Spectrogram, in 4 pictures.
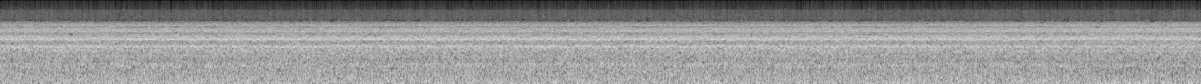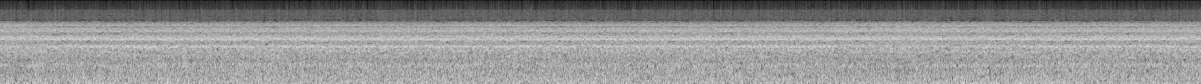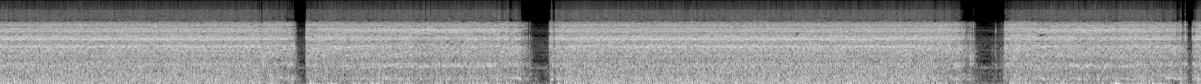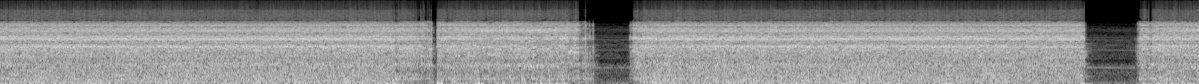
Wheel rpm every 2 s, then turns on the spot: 220, 210, 210, 210, 210, 230, 220, 210, 210, 210, 230, 220, 220, 150, 150, 190, 190, 130, 160, 210, 130, 120, 210, 140.
none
